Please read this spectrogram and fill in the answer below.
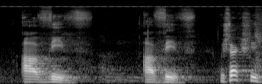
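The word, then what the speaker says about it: אביב: Every letter with a vowel under it must be pronounced. And without a vowel, you've got to blend into it. So it's a, v, v. We're going to blend it. It becomes aviv.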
